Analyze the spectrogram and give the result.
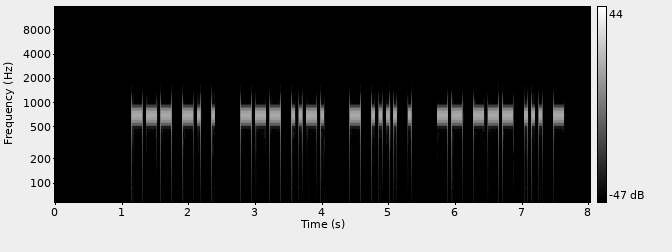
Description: Morse code, heard as a keyed tone, about 21 wpm, 700 Hz. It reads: ONE OF THE MOST
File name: practice / 22wpm / Build A Phrase - 5-Word Phrases - 22wpm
